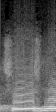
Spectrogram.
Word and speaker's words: chiismo: Palabras del tipo chiita, chiismo tienen 3 sílabas.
